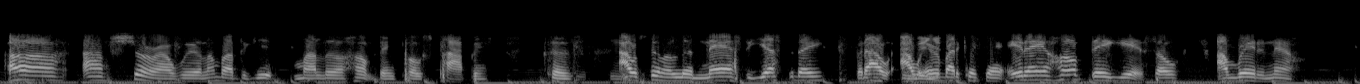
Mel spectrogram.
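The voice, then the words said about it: Raspy voice. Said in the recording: “your voice got raspy”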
